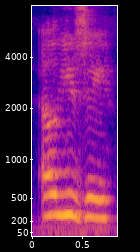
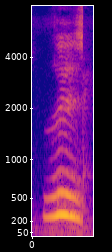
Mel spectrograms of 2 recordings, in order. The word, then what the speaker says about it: Luz: That's how you say it in Spanish. L-U-Z. Yeah, Luz. You say it Luz. Luz. So you say it Luz in Spanish, and that means light.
